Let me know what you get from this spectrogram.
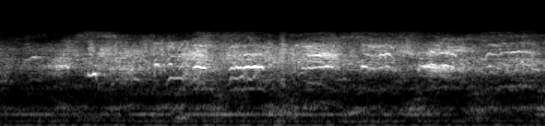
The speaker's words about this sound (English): There are a bunch of flying things in a tree talking to each other. But they're bats, not birds. They are bats.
